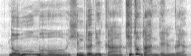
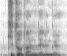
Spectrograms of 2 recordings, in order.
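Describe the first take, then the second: First: Said in the usual way. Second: Quiet echo. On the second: Acted. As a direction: drop to a near-murmur on '기도도 안 되는 거야'. Echoed quietly after line 7. (조용히 되뇌듯)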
